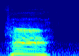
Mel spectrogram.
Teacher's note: it's pronounced C-A-H, car, because we don't say R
